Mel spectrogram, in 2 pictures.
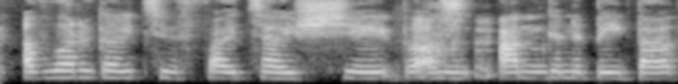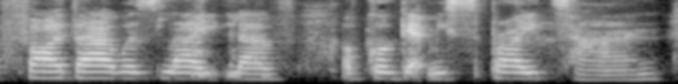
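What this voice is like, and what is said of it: Thick British accent. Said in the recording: “a very thick British accent”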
